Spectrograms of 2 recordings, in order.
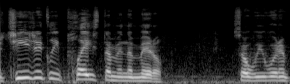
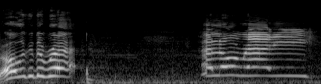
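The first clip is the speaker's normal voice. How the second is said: high cooing voice to an animal; cooing at a rat; 10 semitones higher than usual. Real, not acted. Driver spotting a rat on the road, high coo.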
